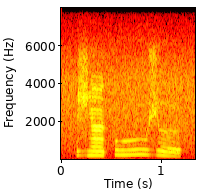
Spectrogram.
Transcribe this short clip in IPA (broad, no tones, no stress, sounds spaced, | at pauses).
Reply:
ʒ ã θ w uː ʒ ɤ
